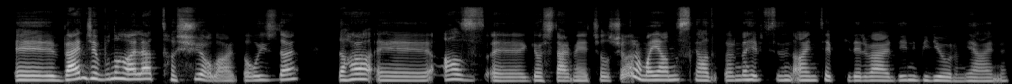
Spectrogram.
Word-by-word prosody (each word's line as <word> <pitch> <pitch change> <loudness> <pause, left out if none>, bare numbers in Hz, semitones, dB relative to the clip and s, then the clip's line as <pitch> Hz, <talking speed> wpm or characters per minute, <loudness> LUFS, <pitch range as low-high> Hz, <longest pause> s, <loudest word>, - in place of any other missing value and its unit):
Eee, 200 -2 +3
bence 260 +2 +6
bunu 270 +2 +3
hâlâ 255 +1 +4
taşıyorlardı. 210 - -2
O 195 +1 0
yüzden 220 +5 -1 0.4
daha, 235 +3 +4
eee, 185 -1 -2
az, 215 -4 0
eee, 170 -1 -2
göstermeye 180 0 -2
çalışıyorlar 180 -1 -2
ama 200 -4 +3
yalnız 205 +1 +2
kaldıklarında 190 +1 -2
hepsinin 200 -1 -3
aynı 195 0 0
tepkileri 185 -2 -5
verdiğini 185 +2 -2
biliyorum 175 -4 -2
yani. 160 0 -4
195 Hz, 130 wpm, -24 LUFS, 180-215 Hz, 0.4 s, bence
